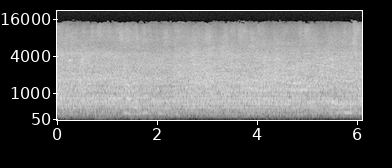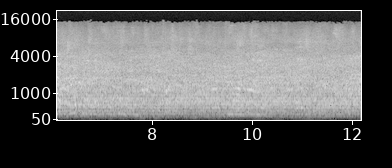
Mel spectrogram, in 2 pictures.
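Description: A crowd of young girls chatters all around in a large echoing hall.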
